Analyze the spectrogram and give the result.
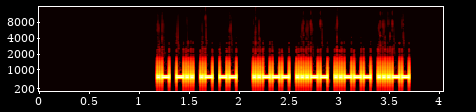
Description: Morse code, heard as a keyed tone, about 50 wpm, 700 Hz. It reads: ADAM 2323
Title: CWT Exchange 50wpm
